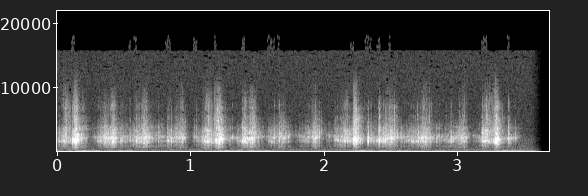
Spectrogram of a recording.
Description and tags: Tape Pill Bottle 7
Lo-fi tape samples at your disposal.
lofi, collab-2, bottle, Jordan-Mills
